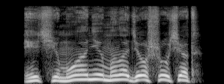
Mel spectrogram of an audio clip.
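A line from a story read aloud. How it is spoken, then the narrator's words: Sighed. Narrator (Russian): вздохнул Влад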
